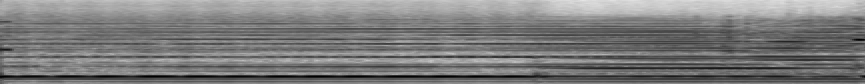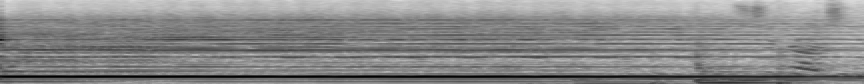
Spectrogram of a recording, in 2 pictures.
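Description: Electric guitar feedback droning through a combo amplifier: a loud held chord of several steady tones, pulsing at first and swelling louder about four seconds in. Drum hits come in near the end.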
